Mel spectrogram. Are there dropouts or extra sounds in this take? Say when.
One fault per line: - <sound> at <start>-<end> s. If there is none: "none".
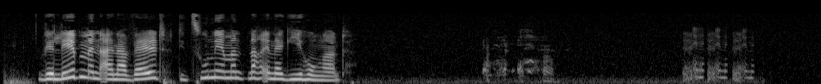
- cough at 4.8-5.7 s
- laugh at 6.8-7.5 s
